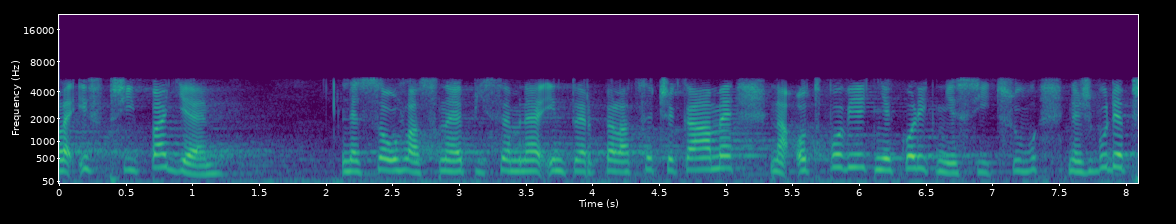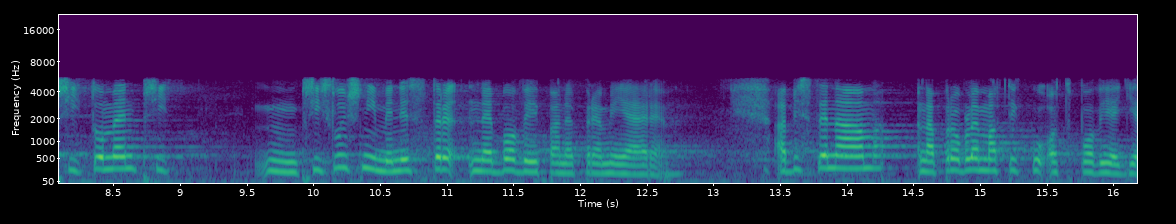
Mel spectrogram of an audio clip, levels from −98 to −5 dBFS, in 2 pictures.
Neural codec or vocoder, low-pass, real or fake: none; 5.4 kHz; real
